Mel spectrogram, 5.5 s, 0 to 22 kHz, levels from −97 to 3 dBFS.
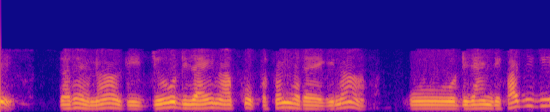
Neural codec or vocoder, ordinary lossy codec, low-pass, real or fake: none; MP3, 32 kbps; 3.6 kHz; real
